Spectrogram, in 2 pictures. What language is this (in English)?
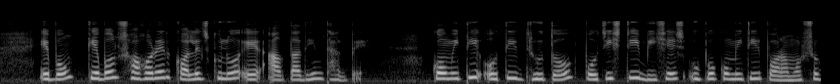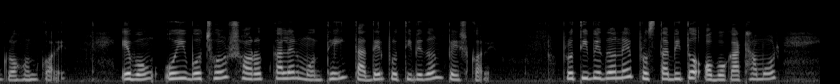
Bangla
